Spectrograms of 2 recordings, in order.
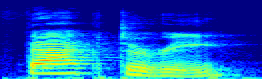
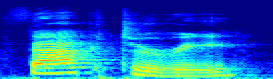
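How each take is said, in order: First: All three syllables are pronounced. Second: The same.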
